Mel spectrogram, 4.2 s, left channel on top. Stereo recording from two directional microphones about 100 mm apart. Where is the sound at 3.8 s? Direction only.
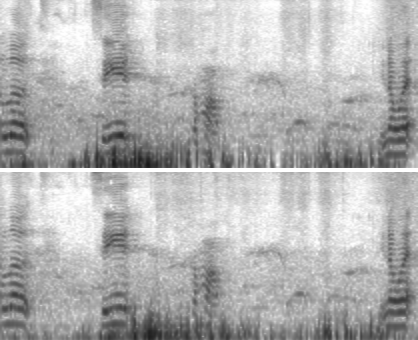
15° left (ahead or behind).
